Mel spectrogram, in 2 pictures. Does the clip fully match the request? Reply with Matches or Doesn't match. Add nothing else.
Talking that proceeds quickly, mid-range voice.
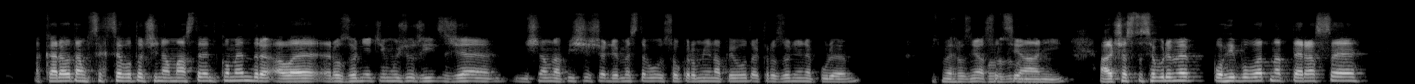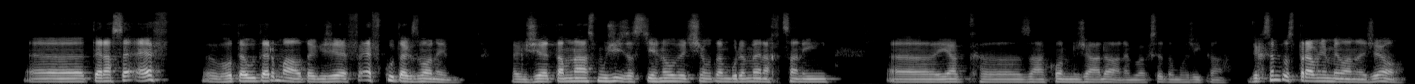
Doesn't match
